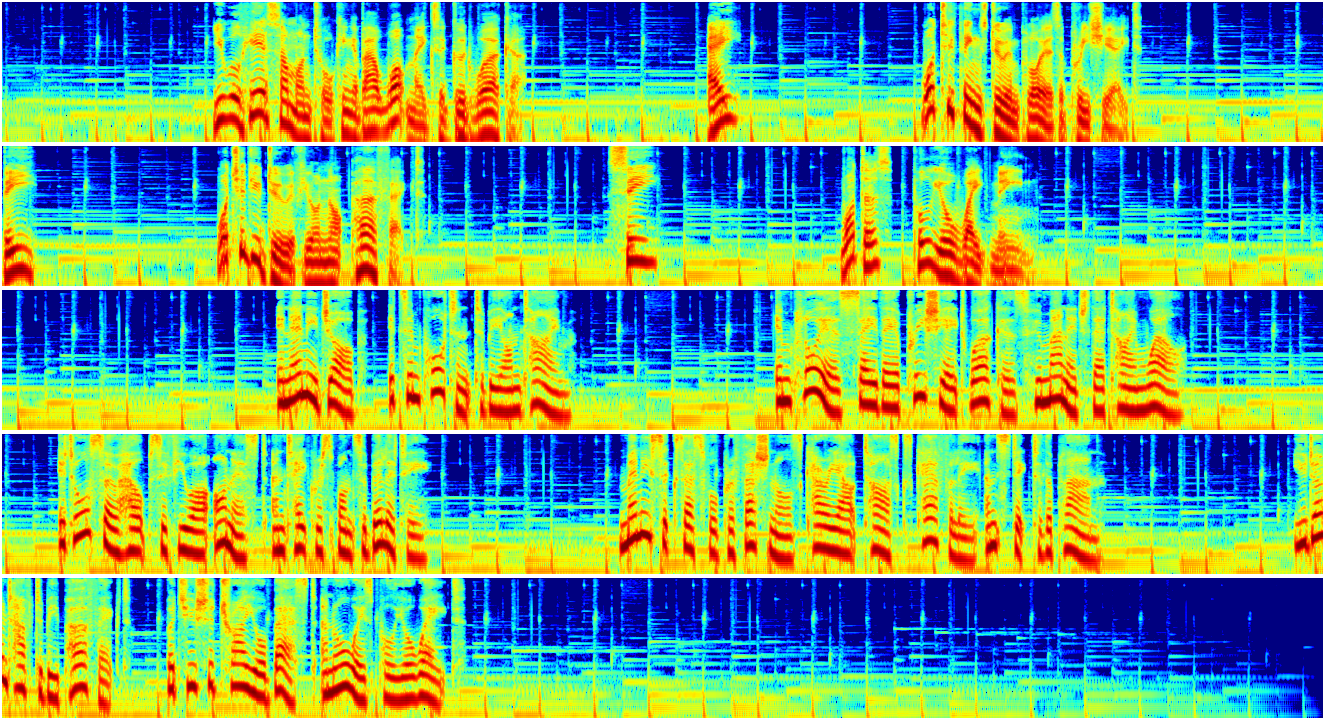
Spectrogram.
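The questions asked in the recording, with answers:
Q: What should you do if you're not perfect?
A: Try your best and always pull your weight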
